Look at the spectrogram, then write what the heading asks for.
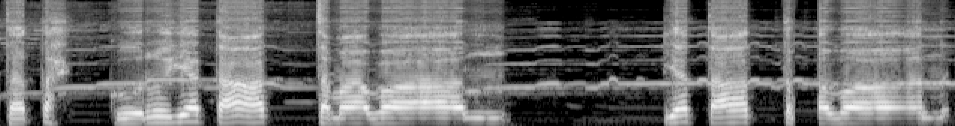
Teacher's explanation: తతః కురు కురు యతాత్మవాన్, యతాత్మవాన్ తా దీర్ఘంగా పలకాలి. తా పైన ఆఘాతం ఉంది, దాని తర్వాత వచ్చే సంయుక్తాక్షరంలో మొదటి తా 2 తాలుగా చేసి నొక్కి చెప్పాలి.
